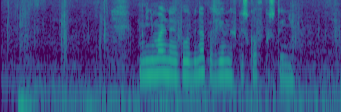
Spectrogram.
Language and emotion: Russian, neutral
